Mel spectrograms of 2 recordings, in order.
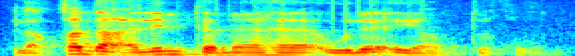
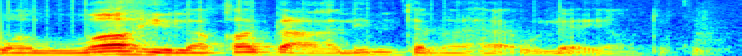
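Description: First: Said in the usual way. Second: Slow, weighty stress on والله; والله drawn out and pressed, then لقد علمت firm; oath spelled out. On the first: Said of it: "لام دي في جواب القسم". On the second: Shown as a demonstration. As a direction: lean on والله as a sworn oath, slowly. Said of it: "كأنه قال".

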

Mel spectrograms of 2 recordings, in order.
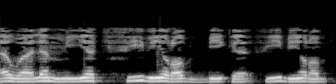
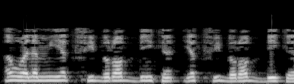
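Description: First: Slow, loud بربك with a distinct "bi"; clear kasra. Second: High, slow بربك with the first b left vowelless; wrong dropped kasra. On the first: Teacher giving the correct reading, clear kasra. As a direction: recite يكف بربك voicing every short vowel. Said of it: "نكسر هذه الحركات". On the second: Teacher imitating what some recite, dropped kasra. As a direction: squash "bi-rabbika" in بربك to "brabbika". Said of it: "لا يظهر كسرة الباء". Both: Shown as a demonstration.

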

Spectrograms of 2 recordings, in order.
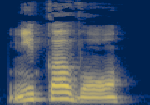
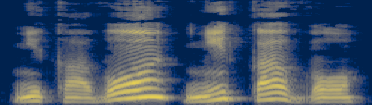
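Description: First: Muttering skull. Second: Slow drawn-out creature mutter; slow sing-song muttering. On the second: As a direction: stretch each word, lilting. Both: A narrator's reading. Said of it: "забормотал".

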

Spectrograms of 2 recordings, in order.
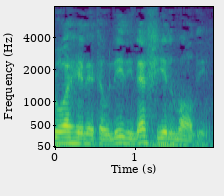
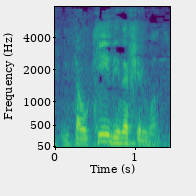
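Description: First: Said in the usual way. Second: لتوكيد with a clear k where the slip had l; re-read the phrase, fixing the word to لتوكيد; corrected reading. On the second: Real, not acted. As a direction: say li-tawkid, k sounded clearly, as a correction.

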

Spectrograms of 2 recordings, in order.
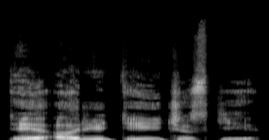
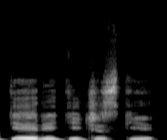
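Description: First: Slow, sceptical ТЕОРЕТИЧЕСКИ; scornful snort. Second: Said in the usual way. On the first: A narrator's reading. Tsar mocking the expert's caveat, scornful. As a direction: echo теоретически slowly and dismissively. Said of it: "снова фыркнул Кощей".

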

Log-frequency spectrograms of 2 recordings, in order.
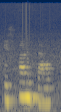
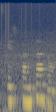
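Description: First: Espantao without its D; dropped D. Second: Said in the usual way. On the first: Shown as a demonstration. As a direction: end in "-ao": Espantao. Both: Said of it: "pérdida de la D intervocal".

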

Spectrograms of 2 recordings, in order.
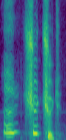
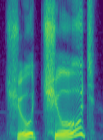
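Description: First: Very high, tiny placating voice; backpedalling. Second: Drawn-out questioning menace, rising at the end; threatening. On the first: Grandmother softens her criticism, backpedalling. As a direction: make "чуть-чуть" sound tiny, high. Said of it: "даёт бабушка задний ход". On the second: Boy challenges grandmother's retreat, menacing. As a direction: query it with a threatening rise. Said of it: "уточняет Рис угрожающе". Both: A narrator's reading.

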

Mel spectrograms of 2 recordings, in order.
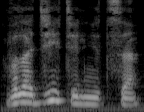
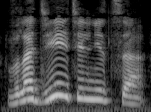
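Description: First: Soft, hushed narrated murmur; whispering. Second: Slow, drawn-out narrated call; crying out. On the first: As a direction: breathe the title quietly, almost to yourself. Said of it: "прошептал я". (тихо, почти шёпотом) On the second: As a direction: hail the ruler from the crowd, stretching the word. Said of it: "стал кричать я". (протяжный возглас толпы) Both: A narrator's reading.

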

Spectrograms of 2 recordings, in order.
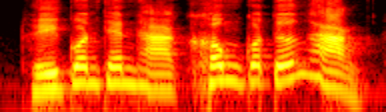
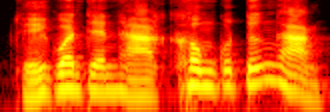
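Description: First: Higher, louder proud cry; defiant shout. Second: Firm, louder proud refusal; defiant declaration. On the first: Defiant general repeats refusal. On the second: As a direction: declare it with pride. Defiant general refuses surrender. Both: Acted.

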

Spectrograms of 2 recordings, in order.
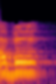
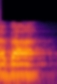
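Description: First: أب with the lips popping apart and no vowel after; أب ending in a bouncing b release, jaw kept still; qalqala ba. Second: أبا with the jaw dropping into a full open a; أبا said with a clear vowel after the ba, lips and jaw apart; open ba with fatha. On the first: Teacher showing the qalqala ba against the open one. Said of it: "تباعدت الشفتان دون الفكين". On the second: Teacher contrasting a vowelled ba with a qalqala ba. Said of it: "إذا ابتعد الفكان صارت باء مفتوحة". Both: Shown as a demonstration.

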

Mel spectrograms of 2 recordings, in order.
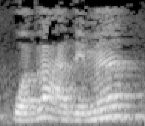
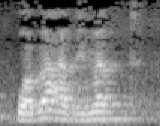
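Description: First: ما with the long a kept; original ma. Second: مت said with a final t; taa ending. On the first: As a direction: say وبعد ما with the full vowel. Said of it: "أصلها بعد ما أيضًا". (بعد ما بالألف) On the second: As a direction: close مت on a clear t. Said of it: "ثم بدل الهاء تاء". (الوقف بالتاء: وبعد مت) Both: Shown as a demonstration.

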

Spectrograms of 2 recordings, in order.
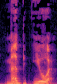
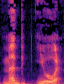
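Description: First: Said in the usual way. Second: "مبيوع" drawn out slowly, the ياء kept and sounded in full; teacher modelling "مبيوع" slowly for students; Tamim dialect form. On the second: Shown as a demonstration. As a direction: spell out "مبيوع" syllable by syllable, slowly. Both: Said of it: "ولغة تميم تصحيح ما عينه ياء".

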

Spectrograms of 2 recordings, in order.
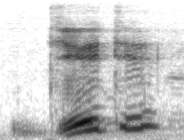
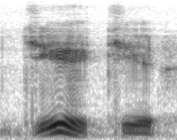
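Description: First: Very high, louder rising question on «Дети?»; startled question. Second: Newly interested. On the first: Acted. Jherek catches at the mention of children, startled and high. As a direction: shoot the voice right up in surprise. Jherek suddenly struck by the word. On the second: A narrator's reading. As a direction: take the word in with interest, near normal pitch. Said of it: "но сейчас он заинтересовался".

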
